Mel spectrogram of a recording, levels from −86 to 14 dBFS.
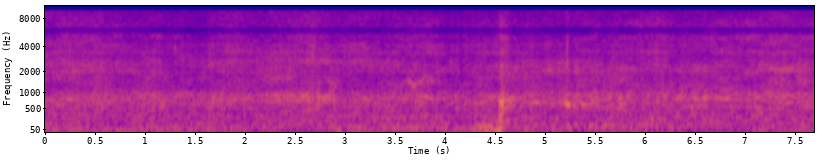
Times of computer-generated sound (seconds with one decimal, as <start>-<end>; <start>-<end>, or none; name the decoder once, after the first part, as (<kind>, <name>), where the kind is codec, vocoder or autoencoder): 0.0-3.2 (codec, SNAC); 3.8-7.7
